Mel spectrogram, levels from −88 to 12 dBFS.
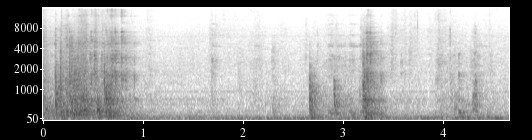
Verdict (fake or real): fake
